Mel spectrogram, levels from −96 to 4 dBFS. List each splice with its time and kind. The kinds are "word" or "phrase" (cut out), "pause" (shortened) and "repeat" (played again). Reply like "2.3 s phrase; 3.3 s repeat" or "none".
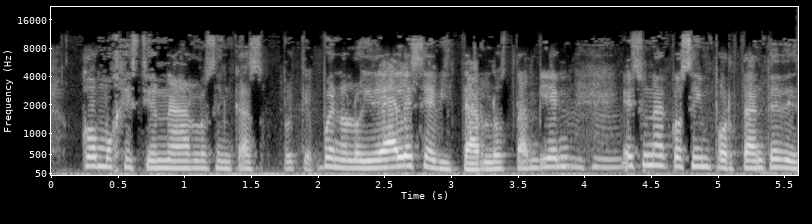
none

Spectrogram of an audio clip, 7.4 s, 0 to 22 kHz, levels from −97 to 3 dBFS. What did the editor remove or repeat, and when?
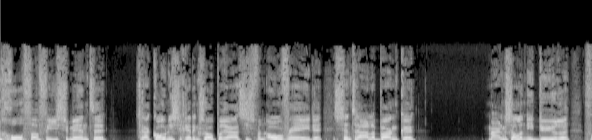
1.7 s word; 4.2 s word; 6.3 s word

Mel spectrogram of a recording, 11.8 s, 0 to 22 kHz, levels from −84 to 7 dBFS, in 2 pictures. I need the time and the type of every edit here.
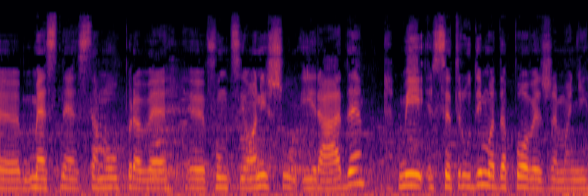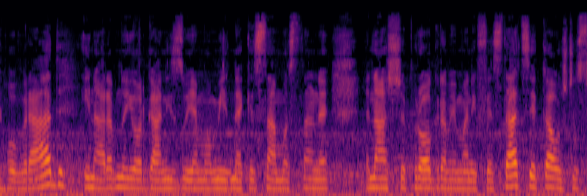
none

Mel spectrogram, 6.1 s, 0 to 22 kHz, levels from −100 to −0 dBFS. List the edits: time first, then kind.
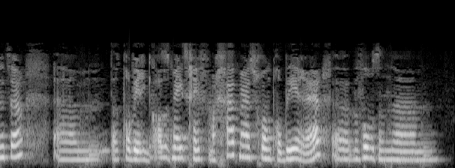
2.0 s word; 2.8 s word; 4.4 s pause

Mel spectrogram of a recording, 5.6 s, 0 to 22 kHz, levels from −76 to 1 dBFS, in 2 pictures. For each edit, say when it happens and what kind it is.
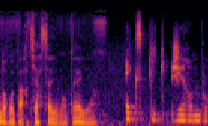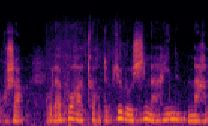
3.4 s word

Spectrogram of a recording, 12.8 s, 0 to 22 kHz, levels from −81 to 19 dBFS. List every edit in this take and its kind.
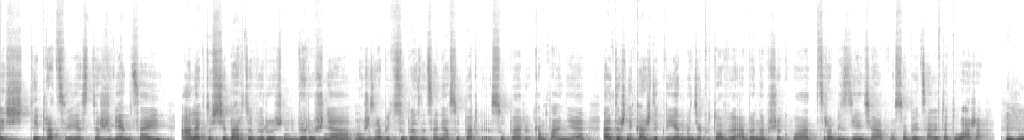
2.2 s pause; 7.5 s pause

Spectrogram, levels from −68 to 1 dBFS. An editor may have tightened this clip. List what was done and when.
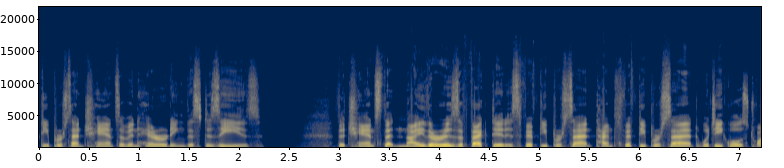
none

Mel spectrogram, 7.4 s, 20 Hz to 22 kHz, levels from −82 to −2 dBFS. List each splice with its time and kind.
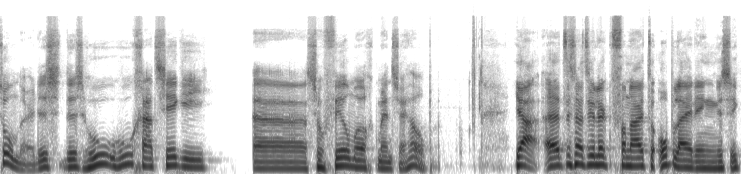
none

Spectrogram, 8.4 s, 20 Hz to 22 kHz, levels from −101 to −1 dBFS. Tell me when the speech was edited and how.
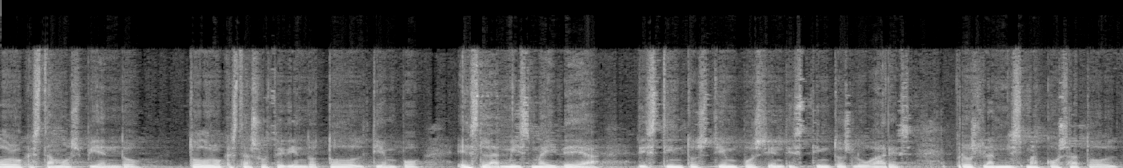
4.8 s phrase

